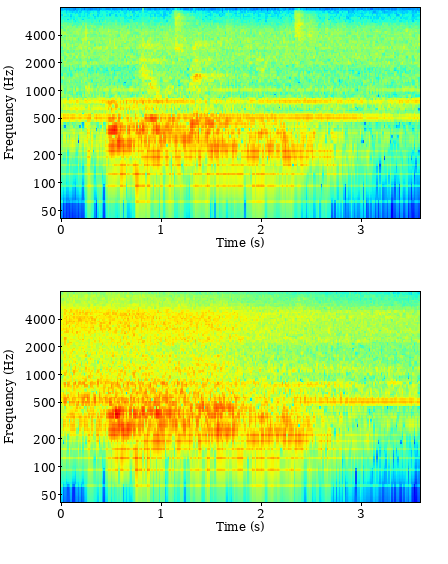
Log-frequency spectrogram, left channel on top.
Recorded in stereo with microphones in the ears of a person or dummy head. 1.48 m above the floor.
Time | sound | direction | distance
0.2 | a man speaking | 70° left (ahead or behind) | 4 m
